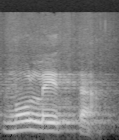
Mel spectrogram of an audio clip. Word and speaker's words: muleta: Mu com lé e o tá fica muleta. Se escreve com mu, mas se pronuncia moleta.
